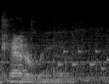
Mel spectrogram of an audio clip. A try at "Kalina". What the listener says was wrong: No, it's Kalina. There was no R.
